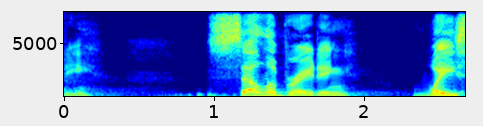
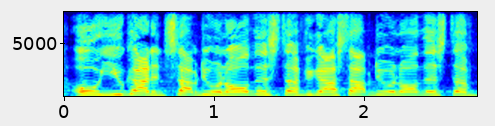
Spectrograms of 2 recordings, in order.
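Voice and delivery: mock nagging; 6 semitones higher, 6 dB louder, faster than usual. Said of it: "But it's not".

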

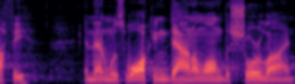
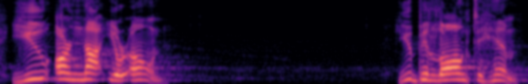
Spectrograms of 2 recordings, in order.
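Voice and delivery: preaching at full force; 6 semitones higher, 4 dB louder than usual. Acted. Pastor urging the congregation to surrender their lives, impassioned preaching. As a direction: drive it home to the congregation.

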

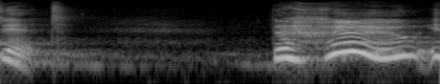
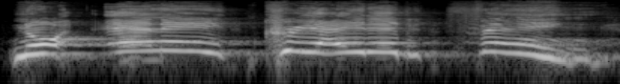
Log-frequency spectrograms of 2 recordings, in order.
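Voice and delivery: slow, higher and louder, voice crying out; 7 semitones higher, 6 dB louder, much slower than usual. Real, not acted. Pastor preaching the climax to the congregation, crying out. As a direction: cry the line out with fervour.

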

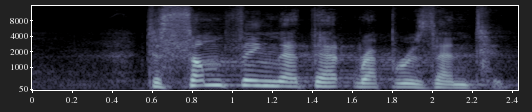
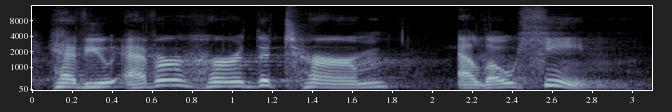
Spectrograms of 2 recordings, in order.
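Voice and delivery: usual speaking voice

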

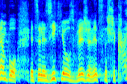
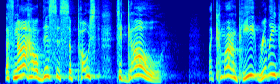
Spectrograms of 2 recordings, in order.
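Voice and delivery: exasperated Elijah; 10 semitones higher, 5 dB louder, slower than usual. Retold or imitated. Elijah voiced rebuking Peter.

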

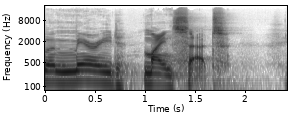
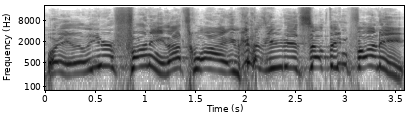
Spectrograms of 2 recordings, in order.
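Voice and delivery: amused reply; 13 semitones higher than usual. Retold or imitated. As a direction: laugh it off kindly. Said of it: "it's like".

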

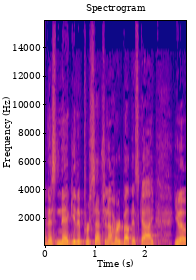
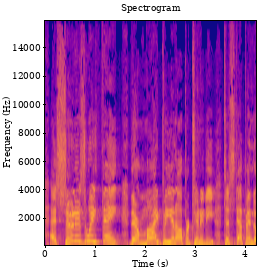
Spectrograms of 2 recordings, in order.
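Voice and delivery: full-force preaching; 10 semitones higher, 7 dB louder than usual. Real, not acted. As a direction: build it like a pulpit shout.

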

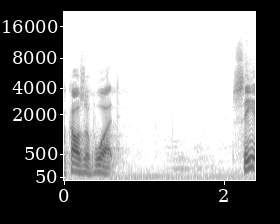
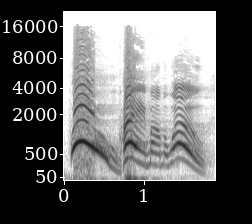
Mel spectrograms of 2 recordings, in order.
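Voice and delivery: whooping high and loud, hammed-up; excited whoop; 11 semitones higher, 17 dB louder, much slower than usual. Adam whooping at Eve, loud hammed-up holler. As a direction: holler like you just saw your sweetheart.

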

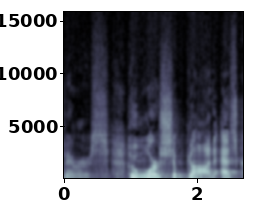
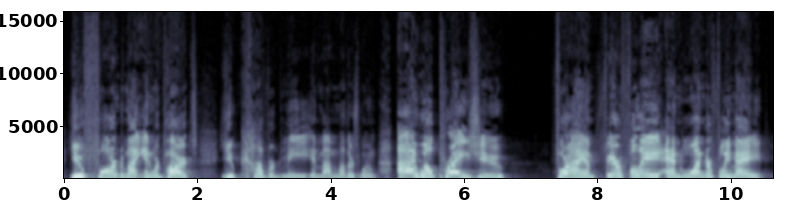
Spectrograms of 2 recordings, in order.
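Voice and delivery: loud, high proclaiming of the psalm; declaring scripture; 10 semitones higher, 5 dB louder than usual. Shown as a demonstration. Pastor shows the congregation how to speak to God, proclaiming. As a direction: proclaim it like a victory shout. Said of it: "did you say that this morning".

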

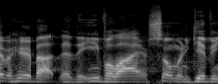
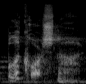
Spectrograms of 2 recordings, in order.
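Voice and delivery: whispered aside; 5 dB quieter than usual. Acted. Whispered aside mid-sermon.

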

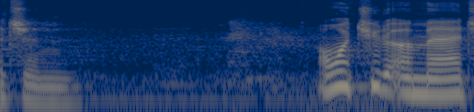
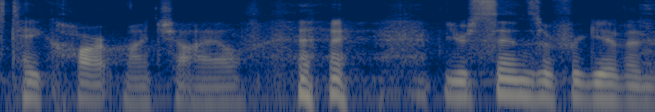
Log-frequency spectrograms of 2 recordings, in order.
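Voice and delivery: soft, much quieter tender voice of Jesus, with a small laugh; gentle quoted blessing; 5 semitones lower, 7 dB quieter than usual. Acted. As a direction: hush it like a gentle blessing to a child. Jesus's words quoted softly.

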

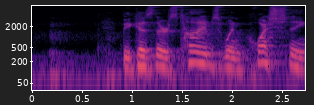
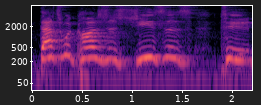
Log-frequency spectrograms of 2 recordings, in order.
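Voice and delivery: ordinary talk, nothing marked

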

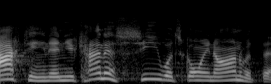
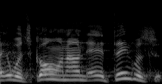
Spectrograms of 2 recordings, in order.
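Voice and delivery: ordinary talk

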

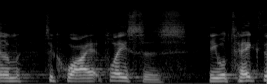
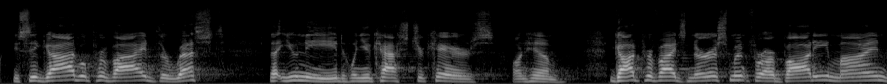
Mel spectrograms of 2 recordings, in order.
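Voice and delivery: ordinary delivery

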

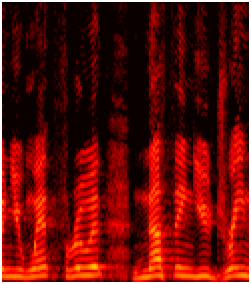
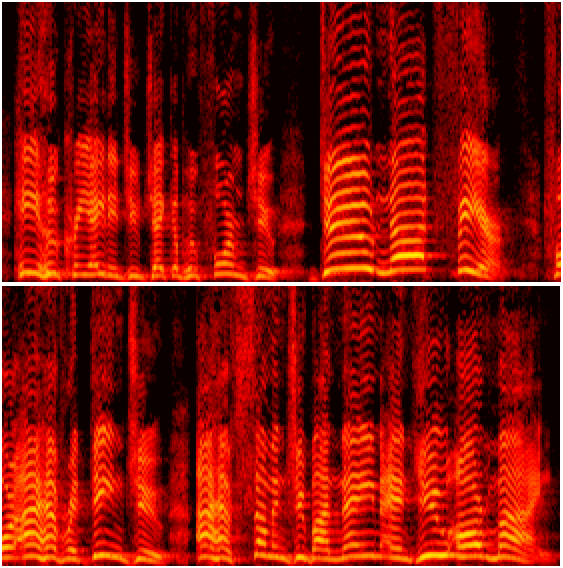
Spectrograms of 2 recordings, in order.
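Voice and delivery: slow, loud, higher scripture proclamation; preaching at full force; 6 semitones higher, 8 dB louder, slower than usual. Acted. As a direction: cry out the promise to the church.

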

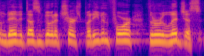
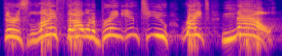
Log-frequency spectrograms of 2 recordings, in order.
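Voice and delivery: a commanding call to come out to life; voice of Jesus calling; 9 semitones higher, 6 dB louder than usual. Acted. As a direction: boom it out like Jesus at the tomb. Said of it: "hear his voice say to us".

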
